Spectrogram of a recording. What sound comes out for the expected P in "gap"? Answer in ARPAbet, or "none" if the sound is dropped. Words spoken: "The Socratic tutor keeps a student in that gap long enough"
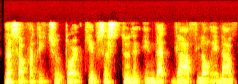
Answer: F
